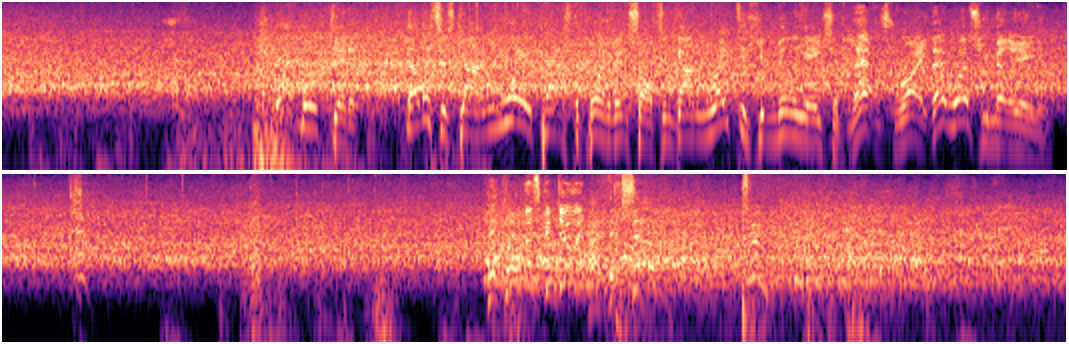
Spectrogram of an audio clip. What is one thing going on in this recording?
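A large crowd roars and cheers in a big arena.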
